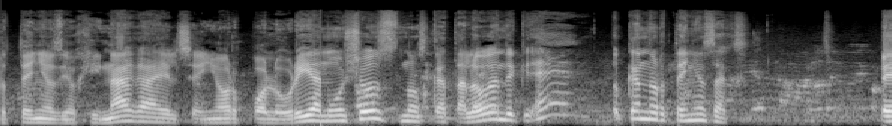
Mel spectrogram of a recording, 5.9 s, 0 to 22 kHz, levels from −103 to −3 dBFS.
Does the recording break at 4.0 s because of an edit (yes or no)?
no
